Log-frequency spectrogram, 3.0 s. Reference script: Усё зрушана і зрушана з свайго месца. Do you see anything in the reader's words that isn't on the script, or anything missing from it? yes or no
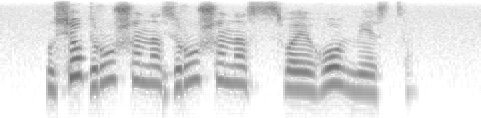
no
